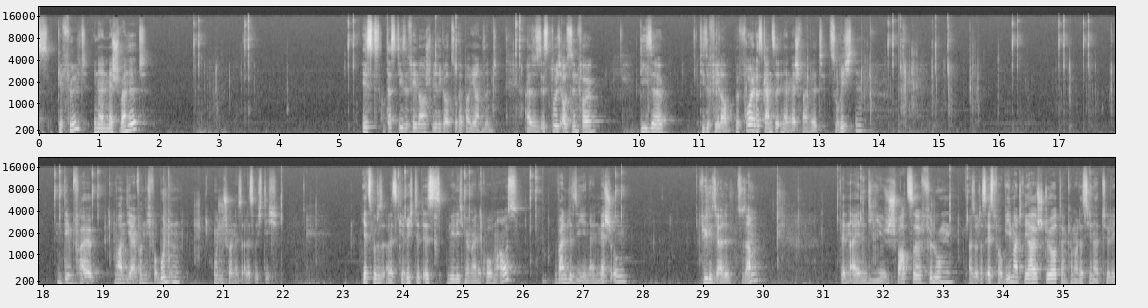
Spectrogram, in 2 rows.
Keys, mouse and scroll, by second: 3.5-5.5 right drag, 5.5 scroll up 1, 5.7 scroll down 1, 6.6 middle click, 7.5 g, 8.8 ctrl+z, 9.0 ctrl+z, 13.4 Tab, 14.3 shift+middle click, 14.6 scroll up 1, 15.0 shift+middle click, 15.6 x, 17.4-20.1 shift+drag, 20.1 f, 20.6-21.1 scroll down 10, 22.0 click, 22.6 scroll down 1, 24.0-26.2 drag, 26.2-28.2 right drag, 29.7 ctrl+j, 31.3 middle click, 31.9-32.8 scroll up 4, 32.8 scroll down 2, 33.2-35.5 middle drag, 35.5-35.8 click.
